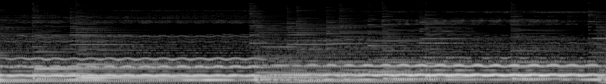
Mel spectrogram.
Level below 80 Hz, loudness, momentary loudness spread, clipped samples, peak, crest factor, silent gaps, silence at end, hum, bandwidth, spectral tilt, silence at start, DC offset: -54 dBFS; -18 LUFS; 5 LU; under 0.1%; -6 dBFS; 10 dB; none; 0 s; none; 13.5 kHz; -7.5 dB/octave; 0 s; under 0.1%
